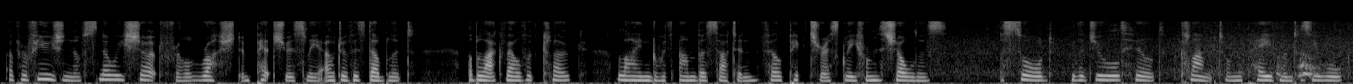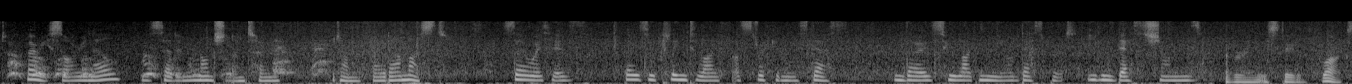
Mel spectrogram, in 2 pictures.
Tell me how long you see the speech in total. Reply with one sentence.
The speech can be heard for 27 seconds in total.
